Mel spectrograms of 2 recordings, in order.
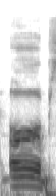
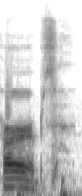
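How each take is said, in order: First: It is said the American way, without the h. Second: It is said the British way, with the h. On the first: "I say herbs" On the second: "instead of herbs"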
